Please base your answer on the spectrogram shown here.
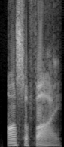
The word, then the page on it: ossify: American English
